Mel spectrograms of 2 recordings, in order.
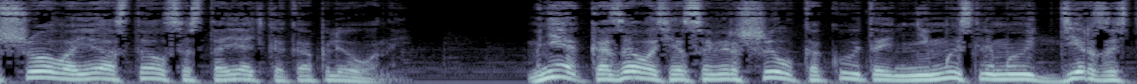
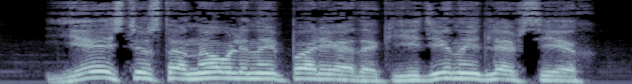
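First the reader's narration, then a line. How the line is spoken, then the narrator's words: Formal official tone. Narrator (Russian): официальным тоном заявил Оттон Лид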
